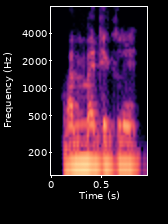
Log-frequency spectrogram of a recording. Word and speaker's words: hermetically: Yeah, it could be a little bit stronger on the H at the beginning. So, hermetically. So, I'm sort of I am think I'm sort of saying her at the beginning pretty much.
